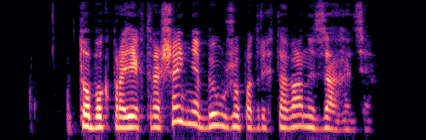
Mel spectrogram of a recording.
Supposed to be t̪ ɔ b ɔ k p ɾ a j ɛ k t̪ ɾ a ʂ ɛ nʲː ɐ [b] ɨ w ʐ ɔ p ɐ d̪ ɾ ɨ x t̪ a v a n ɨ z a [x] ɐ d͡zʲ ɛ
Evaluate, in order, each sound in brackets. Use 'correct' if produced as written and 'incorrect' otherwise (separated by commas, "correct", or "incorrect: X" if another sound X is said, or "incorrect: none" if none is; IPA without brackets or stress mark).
correct, incorrect: ɣ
